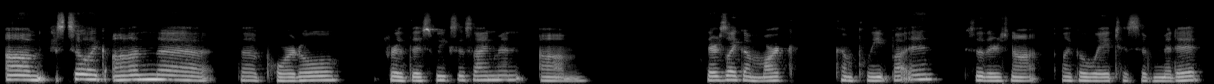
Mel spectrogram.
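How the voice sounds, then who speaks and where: A woman with a dark, mellow voice asks a question in a class, talking very slowly and haltingly. She searches for words and fills the gaps with "um" and "like". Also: on the low side, steady tone. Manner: hesitant, halting, full of fillers. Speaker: student.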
